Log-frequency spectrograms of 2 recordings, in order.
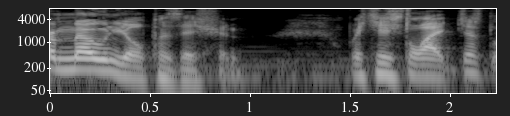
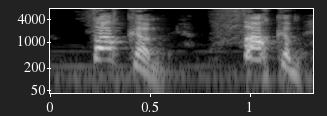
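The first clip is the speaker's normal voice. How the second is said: high, punchy mock contempt; scornful outburst; 12 semitones higher, 5 dB louder, slower than usual. Voicing Britain's contempt for struggling voters, scornful shout. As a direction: throw it out loud and high, bitterly sarcastic. Sarcastic outrage at Britain's attitude.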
